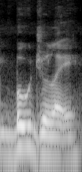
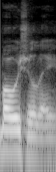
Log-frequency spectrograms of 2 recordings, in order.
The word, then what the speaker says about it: Beaujolais: it's like you know we say boujoule instead of beaujolais so anyway that's us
